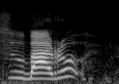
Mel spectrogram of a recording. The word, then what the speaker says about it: Subaru: ง เ ร า Subaru so you like a roo like kangaroo Like a kangaroo what else I think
